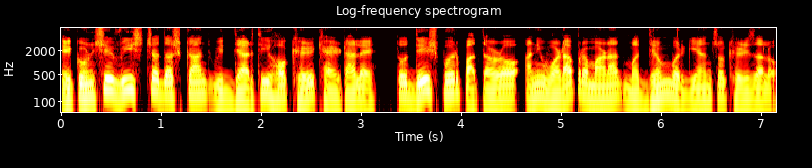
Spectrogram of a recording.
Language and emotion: Goan Konkani, neutral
